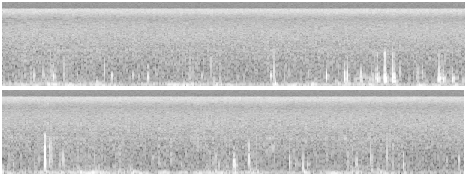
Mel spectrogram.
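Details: Active bowel sounds: quiet irregular gurgles and rumbles from the belly over a low background hiss, recorded while sleeping with a stomachache that began after Christmas dinner.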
